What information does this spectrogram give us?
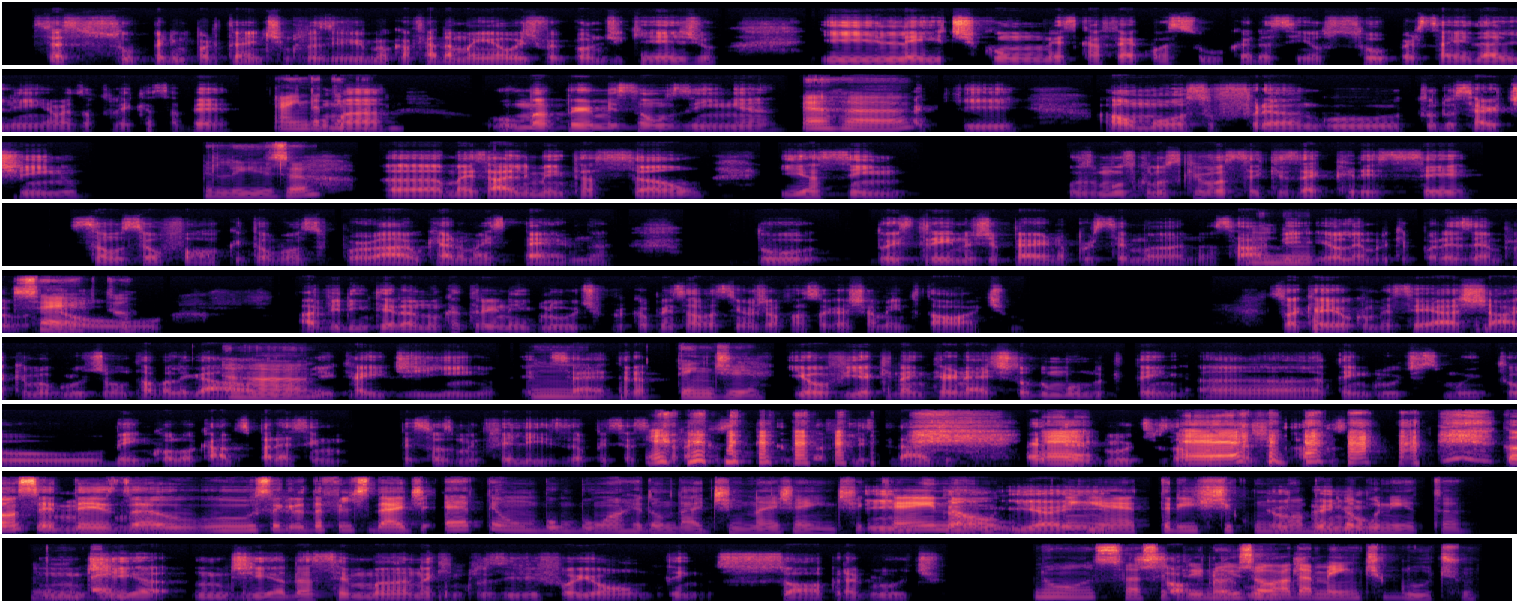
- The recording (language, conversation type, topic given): Portuguese, podcast, Que pequeno hábito mudou mais rapidamente a forma como as pessoas te veem?
- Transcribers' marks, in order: laugh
